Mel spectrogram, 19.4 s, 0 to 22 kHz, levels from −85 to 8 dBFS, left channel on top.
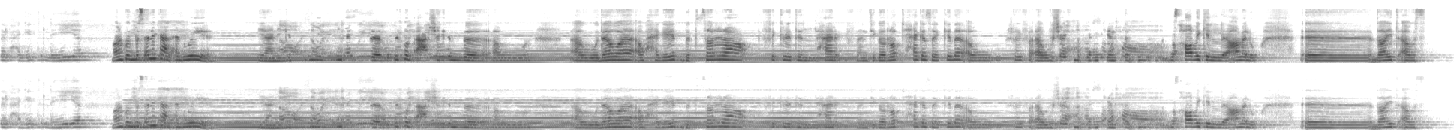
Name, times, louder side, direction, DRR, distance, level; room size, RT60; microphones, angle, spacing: voice 1, 0.0-1.5 1.8-2.7 3.7-5.8 14.0-15.5, equal, 15° right, 3.9 m, -39 dB
voice 2, 1.5-2.9 3.4-19.0, left 7 dB, 85° left, 0.4 m, -28 dB
sound 1, 1.6-17.1, right 1 dB, 65° right, 0.9 m, -37 dB
24.0 x 12.5 x 3.1 m
head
